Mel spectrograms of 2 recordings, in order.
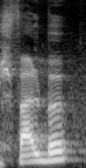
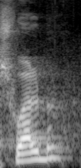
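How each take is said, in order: First: The name is pronounced the German way. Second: The name is pronounced the French way. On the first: "Les Allemands ils disent plutôt Schwalbe" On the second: "en français, on peut dire euh, Schwalbe"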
